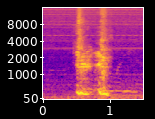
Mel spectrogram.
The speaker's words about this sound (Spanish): Me agarro un poco de tos.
